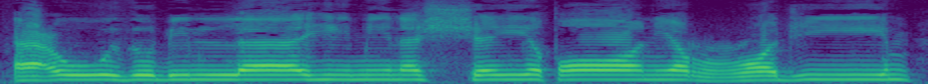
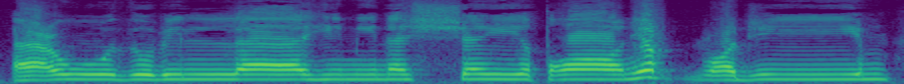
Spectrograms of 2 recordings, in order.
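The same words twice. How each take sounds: First: The R sound flows lightly and is not cut. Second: The R sound is pressed hard and cut off. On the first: The speaker calls it right. "الراء ... فالصوت فيه يجري جريانا ناقصا" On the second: The speaker calls it wrong. "هذا الضغط الزائد على الراء بحيث يبتر صوتها ويضغطها في مخرجها هو الحصرمة"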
